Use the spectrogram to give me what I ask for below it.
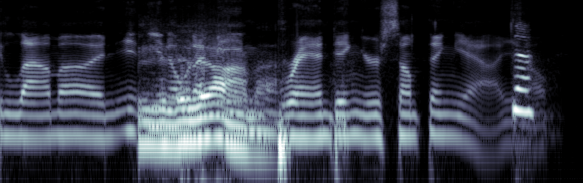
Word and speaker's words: Llama: I say that word llama it's just a llama okay I wasn't sure if because of the uh uh you know be being meta or not there was some like first say the L and then say llama branding or something yeah yeah okay but uh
